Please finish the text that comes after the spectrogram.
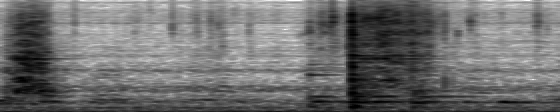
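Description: Chickpeas being stirred with ginger-garlic paste, spices and food colouring for Kathiawari-style cholay, a steady soft scraping with a brief louder scrape and clatter near the middle, faint sizzling beneath, no voices.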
